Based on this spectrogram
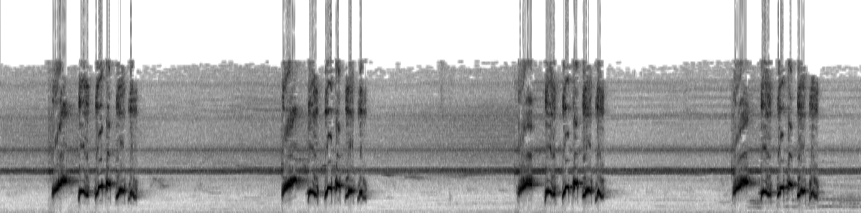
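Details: Red-whiskered bulbul singing a competitive morning song with double notes: four compact bursts of sharp, bouncy whistled notes, each under a second, repeated at an even pace, a thin continuous high hum in the background.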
